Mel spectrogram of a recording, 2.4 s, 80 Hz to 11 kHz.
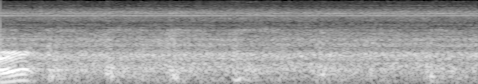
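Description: Electric heat gun (Wagner HT1000) running, its fan blowing hot air with a steady hiss while it heats old paint ahead of the scraper to lift it off.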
